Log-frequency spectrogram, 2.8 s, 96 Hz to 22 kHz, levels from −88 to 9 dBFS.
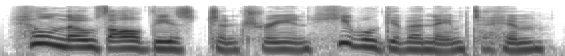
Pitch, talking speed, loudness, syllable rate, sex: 210 Hz, 275 wpm, -18 LUFS, 5.6 syllables/s, female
